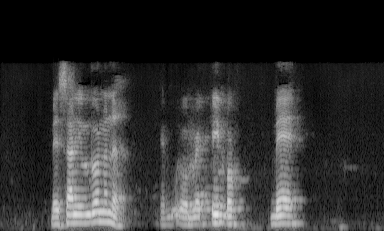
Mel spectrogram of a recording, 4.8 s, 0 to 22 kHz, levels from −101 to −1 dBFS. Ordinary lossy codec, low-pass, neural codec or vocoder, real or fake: AAC, 48 kbps; 7.2 kHz; codec, 16 kHz, 1 kbps, X-Codec, HuBERT features, trained on balanced general audio; fake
